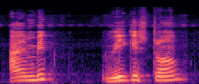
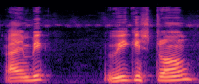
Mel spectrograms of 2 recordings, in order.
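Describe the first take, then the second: No difference in how they are said.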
